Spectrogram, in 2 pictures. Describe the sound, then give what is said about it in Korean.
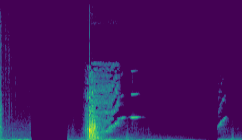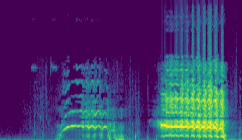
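A horse whinnies several times, with the last neigh long, loud and shrill, while soft hoofbeats clop faintly in the background between calls, as a monk is helped onto the horse and it sets off along the road. No one speaks. “그 길로 팔개와 오정은 뒷문으로 가서 삼장을 부축해 말에 태우고 길을 재촉했습니다.”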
